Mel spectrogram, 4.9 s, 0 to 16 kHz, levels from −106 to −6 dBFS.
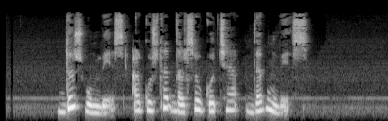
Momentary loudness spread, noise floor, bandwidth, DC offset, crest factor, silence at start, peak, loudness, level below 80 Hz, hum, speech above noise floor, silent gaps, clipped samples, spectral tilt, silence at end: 10 LU; -58 dBFS; 11.5 kHz; under 0.1%; 18 dB; 0.75 s; -6 dBFS; -23 LUFS; -74 dBFS; none; 36 dB; none; under 0.1%; -4.5 dB/octave; 1 s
